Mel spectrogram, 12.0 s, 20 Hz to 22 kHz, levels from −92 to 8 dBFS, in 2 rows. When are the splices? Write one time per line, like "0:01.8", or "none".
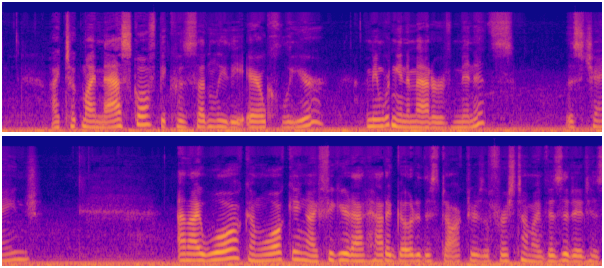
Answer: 0:02.6
0:03.9
0:10.9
